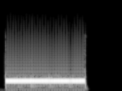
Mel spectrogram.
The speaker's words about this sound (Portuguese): Decidi ligar para o número que estava na página.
